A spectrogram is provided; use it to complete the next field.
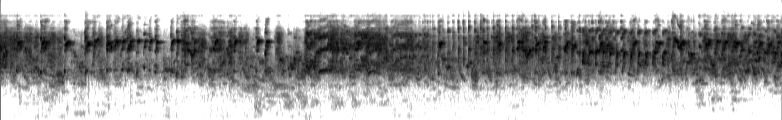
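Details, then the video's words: Budgerigar colony during breeding, dozens of voices in a continuous high-pitched chatter of chirps, squawks and warbled twitters, growing slightly denser after the first few seconds. "australian parrots budgies ke birds colony"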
